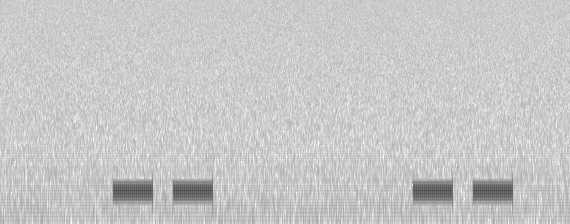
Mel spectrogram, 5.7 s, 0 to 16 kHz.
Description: Telephone call progress tone (as in the UK, Ireland, Australia and similar networks), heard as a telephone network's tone, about 400, 450 Hz. Ringback tone.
